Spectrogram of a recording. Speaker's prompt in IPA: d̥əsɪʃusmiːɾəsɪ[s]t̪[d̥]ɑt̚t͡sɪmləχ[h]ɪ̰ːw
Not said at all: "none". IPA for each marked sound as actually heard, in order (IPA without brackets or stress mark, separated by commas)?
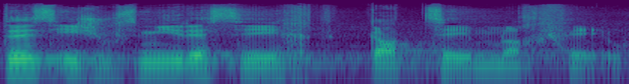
χ, ɡ̥, f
